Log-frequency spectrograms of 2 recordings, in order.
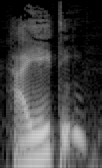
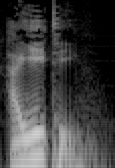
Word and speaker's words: Haiti: Benito Sylvain was in fact the representative of two of the only three independent African countries at this period Haiti, Haiti, Haiti, that's how you should pronounce that, brothers and sisters, Haiti, and Ethiopia at this conference.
